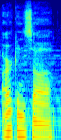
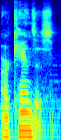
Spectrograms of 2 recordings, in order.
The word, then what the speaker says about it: Arkansas: I said, "Claire, um why is it pronounced Arkansas and not our Kansas?"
